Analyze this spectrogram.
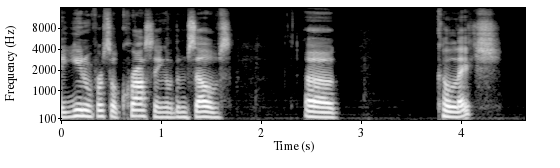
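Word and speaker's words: calèche: peasants and a universal crossing of themselves, a kalesh? How do you say it? Oh, yeah, I think you were Yeah, saying it right. kalesh.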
